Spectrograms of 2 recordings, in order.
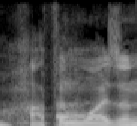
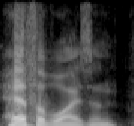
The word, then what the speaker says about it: Hefeweizen: Hopfenweizen? That's a Hefeweizen? Hefeweizen.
